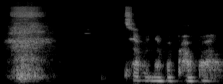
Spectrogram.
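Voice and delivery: soft unvoiced whisper. Real, not acted. Showing viewers her cross stitch, slow whisper. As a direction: breathe it out, slow.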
